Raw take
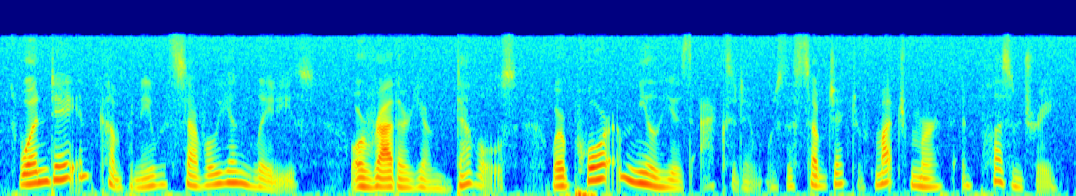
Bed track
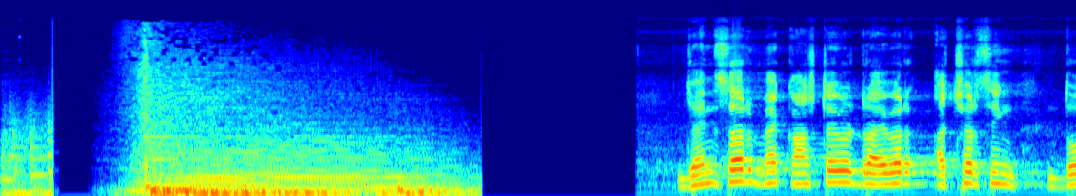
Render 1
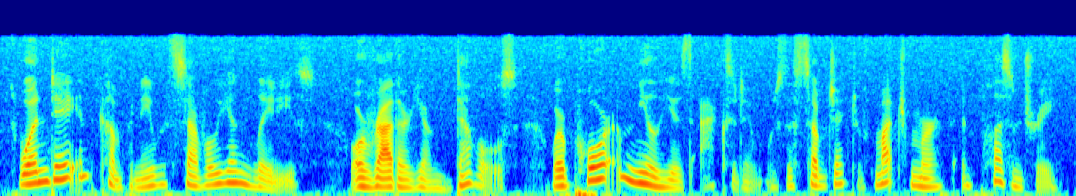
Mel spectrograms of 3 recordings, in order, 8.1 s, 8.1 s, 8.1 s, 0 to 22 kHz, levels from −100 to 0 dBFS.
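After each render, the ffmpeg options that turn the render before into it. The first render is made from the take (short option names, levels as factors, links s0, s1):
-af "afftdn=nr=6:nf=-47"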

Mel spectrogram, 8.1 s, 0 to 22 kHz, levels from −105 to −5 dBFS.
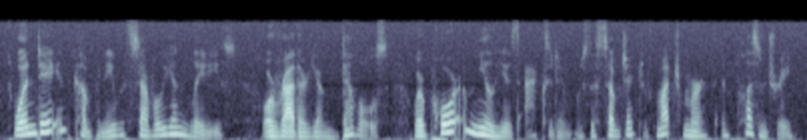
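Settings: -filter_complex "[0:a]asettb=1/sr,asplit=3[s0][s1][s2];[s0]atrim=end=3.224[s3];[s1]atrim=start=3.22:end=4.83,asetpts=PTS-STARTPTS,afade=t=in:d=0.004:c=qsin,afade=t=out:st=1.606:d=0.004:c=qsin,equalizer=f=1800:t=o:w=0.2:g=-9.5[s4];[s2]atrim=start=4.826[s5];[s3][s4]acrossfade=d=0.004:c1=hsin:c2=qsin[s6];[s6][s5]acrossfade=d=0.004:c1=qsin:c2=hsin"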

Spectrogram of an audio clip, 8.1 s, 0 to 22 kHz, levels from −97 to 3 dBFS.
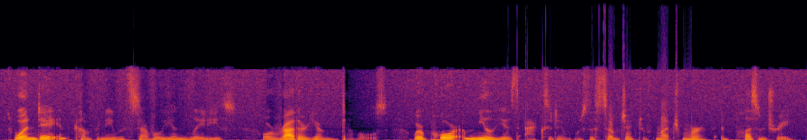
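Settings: -filter_complex "[0:a]asplit=3[s0][s1][s2];[s0]afade=t=out:st=0.66:d=0.02[s3];[s1]acompressor=threshold=0.0355:ratio=6:attack=3.2:release=140:knee=1:detection=peak,afade=t=in:st=0.66:d=0.02,afade=t=out:st=2.83:d=0.02[s4];[s2]afade=t=in:st=2.83:d=0.02[s5];[s3][s4][s5]amix=inputs=3:normalize=0,asettb=1/sr,asplit=3[s6][s7][s8];[s6]atrim=end=5.064[s9];[s7]atrim=start=5.06:end=6.92,asetpts=PTS-STARTPTS,afade=t=in:d=0.004:c=qsin,afade=t=out:st=1.856:d=0.004:c=qsin,asoftclip=type=hard:threshold=0.0473[s10];[s8]atrim=start=6.916[s11];[s9][s10]acrossfade=d=0.004:c1=hsin:c2=qsin[s12];[s12][s11]acrossfade=d=0.004:c1=qsin:c2=hsin,asplit=2[s13][s14];[s13]atrim=end=3.45,asetpts=PTS-STARTPTS,afade=t=out:st=3.446:d=0.004:c=hsin[s15];[s14]atrim=start=3.45,asetpts=PTS-STARTPTS,afade=t=in:d=0.73[s16];[s15][s16]concat=n=2:v=0:a=1"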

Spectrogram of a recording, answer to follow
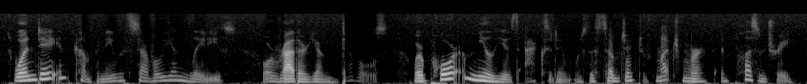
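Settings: -filter_complex "[0:a]asettb=1/sr,asplit=3[s0][s1][s2];[s0]atrim=end=5.544[s3];[s1]atrim=start=5.54:end=6.4,asetpts=PTS-STARTPTS,afade=t=in:d=0.004:c=qsin,afade=t=out:st=0.856:d=0.004:c=qsin,tiltshelf=f=1500:g=4.5[s4];[s2]atrim=start=6.396[s5];[s3][s4]acrossfade=d=0.004:c1=hsin:c2=qsin[s6];[s6][s5]acrossfade=d=0.004:c1=qsin:c2=hsin"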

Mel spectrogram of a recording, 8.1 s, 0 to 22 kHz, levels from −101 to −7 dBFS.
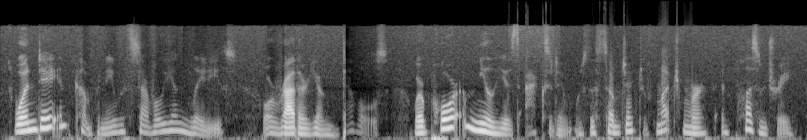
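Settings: -filter_complex "[0:a]asettb=1/sr,asplit=3[s0][s1][s2];[s0]atrim=end=1.824[s3];[s1]atrim=start=1.82:end=2.27,asetpts=PTS-STARTPTS,afade=t=in:d=0.004:c=qsin,afade=t=out:st=0.446:d=0.004:c=qsin,highshelf=f=5400:g=-11.5[s4];[s2]atrim=start=2.266[s5];[s3][s4]acrossfade=d=0.004:c1=hsin:c2=qsin[s6];[s6][s5]acrossfade=d=0.004:c1=qsin:c2=hsin,asettb=1/sr,asplit=3[s7][s8][s9];[s7]atrim=end=5.084[s10];[s8]atrim=start=5.08:end=5.6,asetpts=PTS-STARTPTS,afade=t=in:d=0.004:c=qsin,afade=t=out:st=0.516:d=0.004:c=qsin,aemphasis=mode=production:type=cd[s11];[s9]atrim=start=5.596[s12];[s10][s11]acrossfade=d=0.004:c1=hsin:c2=qsin[s13];[s13][s12]acrossfade=d=0.004:c1=qsin:c2=hsin"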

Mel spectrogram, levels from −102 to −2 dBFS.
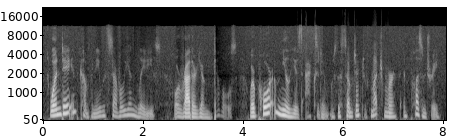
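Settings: -af "highpass=45,aemphasis=mode=reproduction:type=cd"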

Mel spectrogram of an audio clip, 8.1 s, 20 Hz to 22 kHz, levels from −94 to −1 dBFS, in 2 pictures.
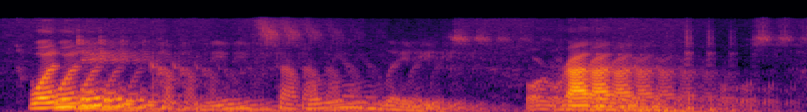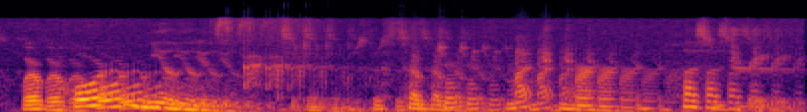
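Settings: -filter_complex "[0:a]asplit=2[s0][s1];[s1]adelay=19,volume=0.501[s2];[s0][s2]amix=inputs=2:normalize=0,asplit=8[s3][s4][s5][s6][s7][s8][s9][s10];[s4]adelay=110,afreqshift=-36,volume=0.596[s11];[s5]adelay=220,afreqshift=-72,volume=0.305[s12];[s6]adelay=330,afreqshift=-108,volume=0.155[s13];[s7]adelay=440,afreqshift=-144,volume=0.0794[s14];[s8]adelay=550,afreqshift=-180,volume=0.0403[s15];[s9]adelay=660,afreqshift=-216,volume=0.0207[s16];[s10]adelay=770,afreqshift=-252,volume=0.0105[s17];[s3][s11][s12][s13][s14][s15][s16][s17]amix=inputs=8:normalize=0"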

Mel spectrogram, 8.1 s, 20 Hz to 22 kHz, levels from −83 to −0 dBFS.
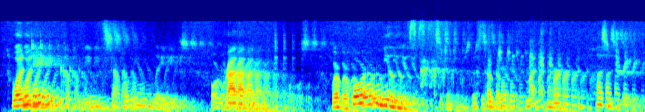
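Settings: -af "volume=1.5,alimiter=limit=0.708:level=0:latency=1"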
